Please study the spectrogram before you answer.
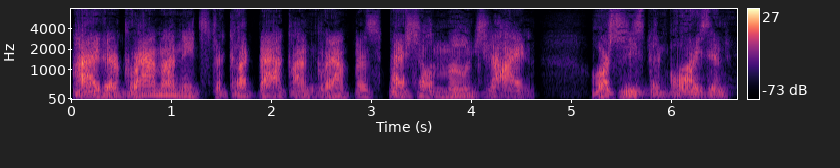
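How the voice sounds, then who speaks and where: A man voicing a doting, scolding, unhinged elderly mutant grandmother in a video game, with a gravelly, husky, breathy voice and cooing pet names. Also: mid-range voice, slow, pushed and bright, dry recording, studio quality, full character voice. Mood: weary, unwell. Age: older. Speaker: video game companion character. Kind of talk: video game character acting.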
